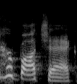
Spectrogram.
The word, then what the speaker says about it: Hrbacek: Is that It's pronounced actually Hrbacek, but Hrbacek.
